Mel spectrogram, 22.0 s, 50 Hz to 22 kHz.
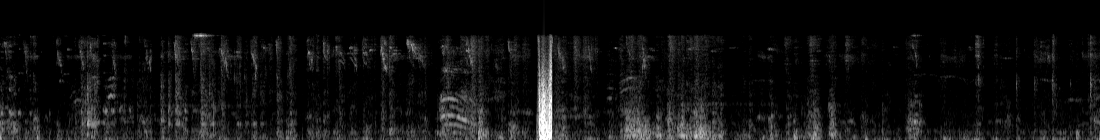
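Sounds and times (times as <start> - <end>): small birds chirping: 0.0 - 22.0
loud gunshot: 10.8 - 11.1.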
